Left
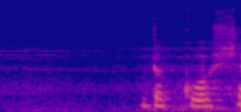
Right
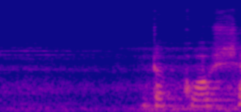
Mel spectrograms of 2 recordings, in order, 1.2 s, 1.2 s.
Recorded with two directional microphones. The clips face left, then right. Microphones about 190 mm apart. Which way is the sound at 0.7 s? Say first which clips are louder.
Left 8 dB; 40° left (ahead or behind).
